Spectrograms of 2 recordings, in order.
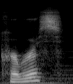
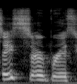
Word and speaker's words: Cerberus: so it's technically pronounced Kerberos? I don't even know the Kerberos. He's actually Starkey. what? It's Being from a nerd again. it's from a Greek. It's a Greek root. Just say Cerberus.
